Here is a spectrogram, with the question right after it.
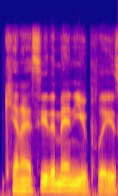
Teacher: Make sure you use a rising intonation at the end. It should sound like a question. · Kind of going up at the end. Exactly. It makes it sound more polite and natural.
